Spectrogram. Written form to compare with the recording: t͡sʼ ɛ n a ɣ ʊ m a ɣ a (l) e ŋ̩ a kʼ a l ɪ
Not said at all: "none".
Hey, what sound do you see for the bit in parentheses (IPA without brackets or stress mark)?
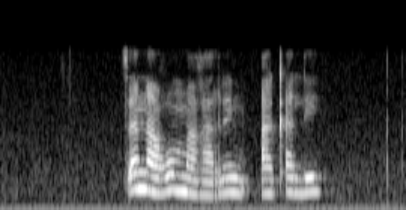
r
